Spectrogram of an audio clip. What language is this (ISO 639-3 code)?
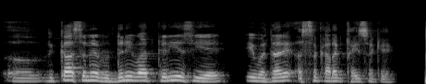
guj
